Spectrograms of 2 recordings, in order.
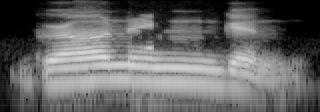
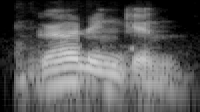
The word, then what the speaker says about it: Groningen: Groningen. Groningen. I'm going to let my puppy out too. She Yay, I pronounced it right.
